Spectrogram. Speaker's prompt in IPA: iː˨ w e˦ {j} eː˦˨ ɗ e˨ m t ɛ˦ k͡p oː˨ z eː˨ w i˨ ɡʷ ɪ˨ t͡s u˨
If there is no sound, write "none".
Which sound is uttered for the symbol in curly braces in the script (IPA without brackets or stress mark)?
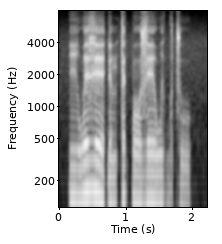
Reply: ɣ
